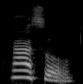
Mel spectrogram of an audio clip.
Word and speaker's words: castle: Castle, T is silent.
